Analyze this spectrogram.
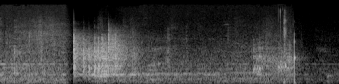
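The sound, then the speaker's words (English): A sharp clatter of dice tumbling across a hard tabletop, a burst of bright rattling followed by a few lighter clicks as they settle, with no voices. The dice are rolled for a perception check. “GCP on the dice.”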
